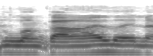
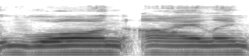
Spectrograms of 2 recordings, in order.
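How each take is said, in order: First: The two words are run together as one. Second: The two words are said separately. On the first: This is how true New Yorkers say it. "It's like one word for us" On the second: This is not how New Yorkers say it. "New Yorkers don't say it that way"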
